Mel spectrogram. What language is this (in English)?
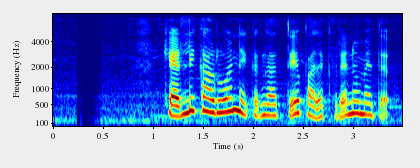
Sinhala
